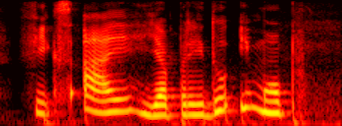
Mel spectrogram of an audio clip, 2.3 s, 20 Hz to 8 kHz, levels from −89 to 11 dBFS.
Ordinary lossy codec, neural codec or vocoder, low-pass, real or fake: none; none; none; real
